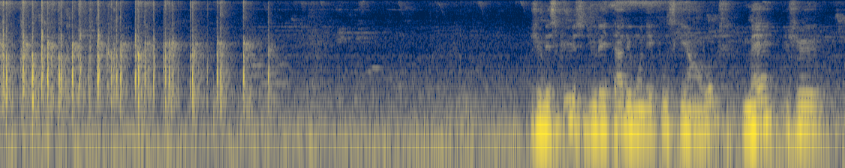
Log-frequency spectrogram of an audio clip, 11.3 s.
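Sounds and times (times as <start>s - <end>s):
audience applause: 0.0s - 3.8s
speech: 7.1s - 11.2s.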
